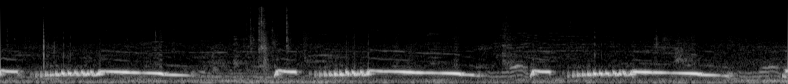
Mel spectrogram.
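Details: Two ringneck doves, one albino white and one local, trained routinely, nodding and laughing; three long rolling coos that sag downward at the close, each introduced by a brief rising hiccup note, with soft knocks between.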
